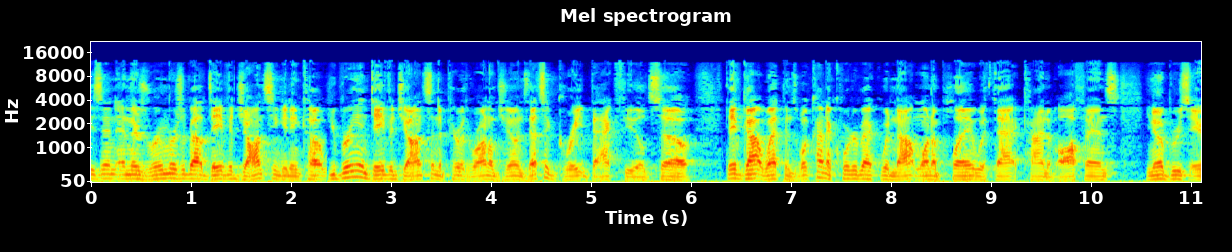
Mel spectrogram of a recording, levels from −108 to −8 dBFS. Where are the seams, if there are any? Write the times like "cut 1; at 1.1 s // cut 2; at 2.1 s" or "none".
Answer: cut 1; at 2.3 s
